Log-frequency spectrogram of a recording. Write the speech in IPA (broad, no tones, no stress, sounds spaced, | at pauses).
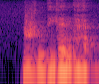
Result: v i̤ ŋ e̤ j e n æ̤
